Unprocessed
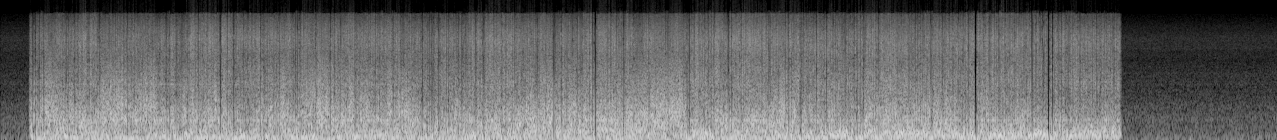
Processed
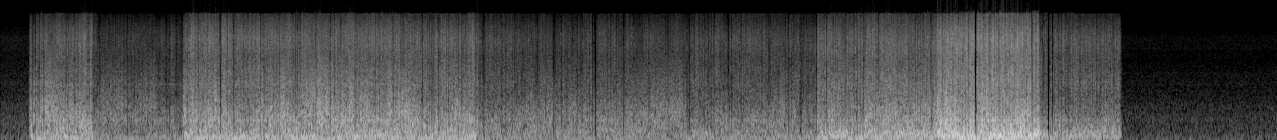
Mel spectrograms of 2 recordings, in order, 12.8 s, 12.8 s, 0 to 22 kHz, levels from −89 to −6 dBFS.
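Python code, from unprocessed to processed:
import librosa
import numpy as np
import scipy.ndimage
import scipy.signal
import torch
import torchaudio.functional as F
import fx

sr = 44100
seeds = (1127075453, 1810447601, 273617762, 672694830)

y = fx.gain(x, sr, db=fx.steps((0.0, -8.5), (0.92, -18.0), (1.83, -7.5), (4.77, -17.0), (8.17, -8.5), (9.37, -1.0), (10.39, -12.0)))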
